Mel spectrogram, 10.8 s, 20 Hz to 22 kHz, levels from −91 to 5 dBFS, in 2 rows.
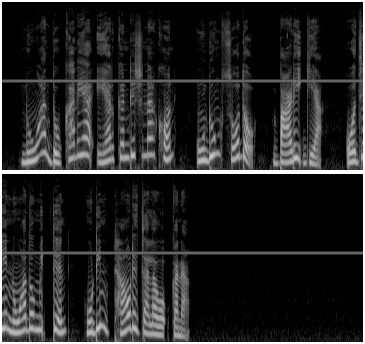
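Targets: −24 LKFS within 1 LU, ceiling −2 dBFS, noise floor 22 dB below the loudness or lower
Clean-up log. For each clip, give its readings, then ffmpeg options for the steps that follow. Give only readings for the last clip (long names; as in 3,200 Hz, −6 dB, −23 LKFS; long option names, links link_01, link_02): interfering tone 3,200 Hz; level of the tone −49 dBFS; integrated loudness −28.5 LKFS; sample peak −9.5 dBFS; target loudness −24.0 LKFS
→ -af "bandreject=frequency=3200:width=30"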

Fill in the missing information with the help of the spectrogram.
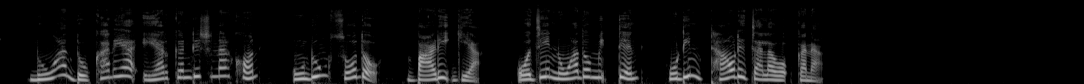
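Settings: interfering tone none found; integrated loudness −28.5 LKFS; sample peak −9.5 dBFS; target loudness −24.0 LKFS
→ -af "volume=4.5dB"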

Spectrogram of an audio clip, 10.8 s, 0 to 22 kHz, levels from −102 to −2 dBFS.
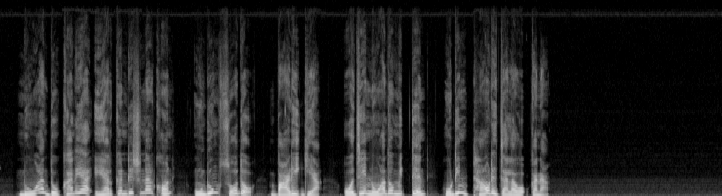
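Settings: integrated loudness −24.0 LKFS; sample peak −5.0 dBFS; background noise floor −74 dBFS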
